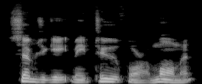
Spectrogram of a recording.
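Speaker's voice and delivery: ordinary delivery, nothing marked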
